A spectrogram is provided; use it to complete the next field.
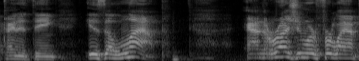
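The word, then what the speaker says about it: лампа: or office that kind of thing is a lamp and the Russian word for lamp is very similar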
